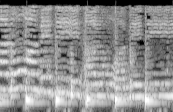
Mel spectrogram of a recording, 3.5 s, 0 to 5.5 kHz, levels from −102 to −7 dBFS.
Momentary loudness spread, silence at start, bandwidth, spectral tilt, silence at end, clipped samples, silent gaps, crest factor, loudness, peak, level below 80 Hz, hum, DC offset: 6 LU; 0 s; 5 kHz; -7.5 dB/octave; 0 s; under 0.1%; none; 14 dB; -15 LUFS; 0 dBFS; -52 dBFS; none; under 0.1%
